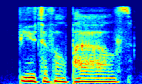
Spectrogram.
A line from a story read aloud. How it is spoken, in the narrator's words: whispers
